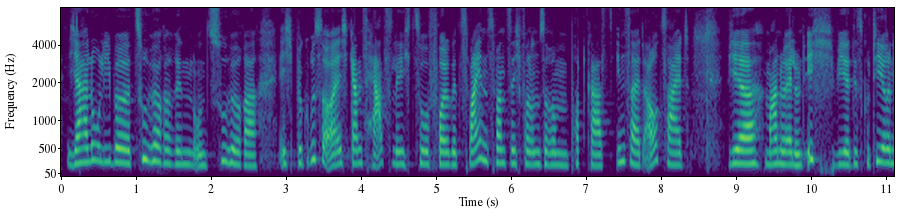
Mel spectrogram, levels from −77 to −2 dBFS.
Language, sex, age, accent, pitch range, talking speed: German, female, 30-49, German, 205-245 Hz, 135 wpm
